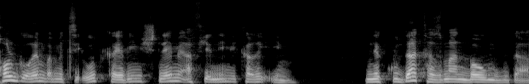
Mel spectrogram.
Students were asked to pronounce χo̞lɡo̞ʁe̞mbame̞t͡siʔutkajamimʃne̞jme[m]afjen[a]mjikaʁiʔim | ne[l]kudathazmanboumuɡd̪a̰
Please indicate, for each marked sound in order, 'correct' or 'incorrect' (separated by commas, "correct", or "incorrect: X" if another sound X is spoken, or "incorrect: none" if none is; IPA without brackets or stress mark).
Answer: incorrect: none, incorrect: i, incorrect: none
